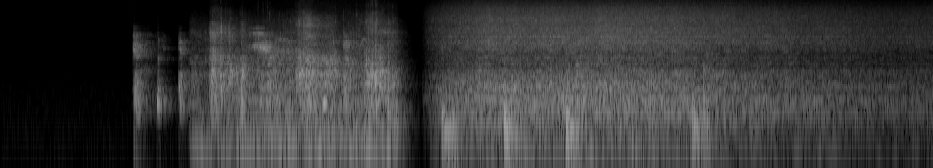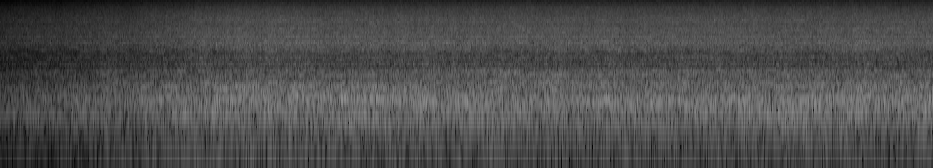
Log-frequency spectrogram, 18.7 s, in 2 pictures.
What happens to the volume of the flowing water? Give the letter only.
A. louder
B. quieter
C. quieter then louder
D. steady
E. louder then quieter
C.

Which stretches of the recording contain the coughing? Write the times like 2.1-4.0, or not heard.
1.3-4.0.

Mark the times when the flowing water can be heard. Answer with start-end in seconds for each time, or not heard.
4.2-18.6.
